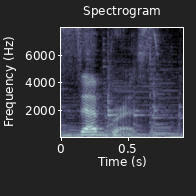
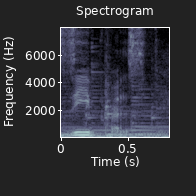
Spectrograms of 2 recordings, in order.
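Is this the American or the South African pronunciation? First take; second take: South African; American. First: It uses the South African pronunciation of the word. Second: It uses the American pronunciation of the word.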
